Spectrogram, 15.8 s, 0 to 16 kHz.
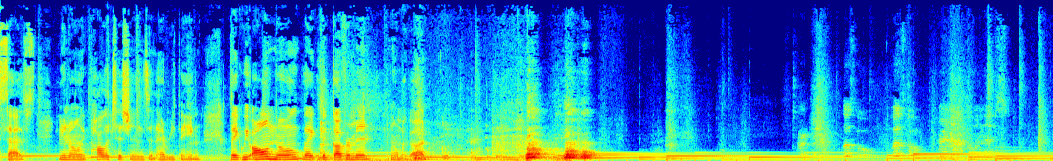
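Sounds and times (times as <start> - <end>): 
speech: 0.1 - 6.8
dog barking: 7.8 - 9.2.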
